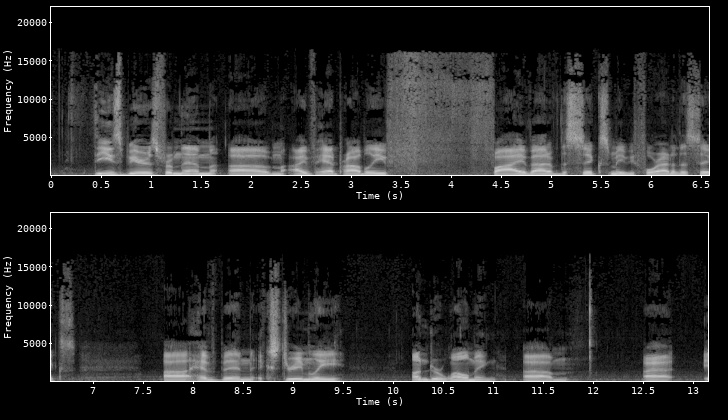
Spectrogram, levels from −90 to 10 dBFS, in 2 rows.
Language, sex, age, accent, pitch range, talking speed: English, male, 20-39, American, 105-125 Hz, 125 wpm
